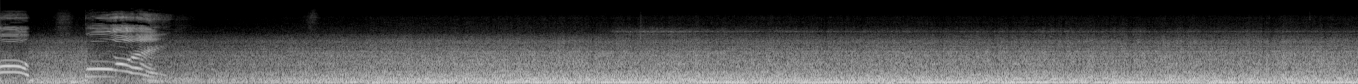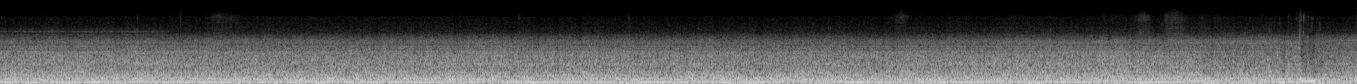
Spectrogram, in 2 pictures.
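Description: Tyres roar steadily on wet pavement.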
